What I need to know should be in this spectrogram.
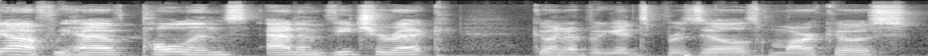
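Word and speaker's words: Wieczorek: prelims I would imagine we got Poland's Adam we Zork in a heavyweight bout well face a correction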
